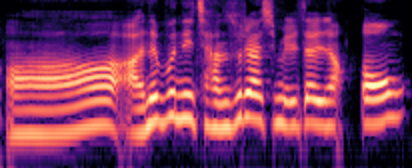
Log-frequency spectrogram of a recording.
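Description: A woman's voice: sits high, big pitch swings, normal speed, background noise. A young woman radio DJ in a studio, reading out listener messages in a playful quiz chat and mimicking the sounds they describe. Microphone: studio microphone.

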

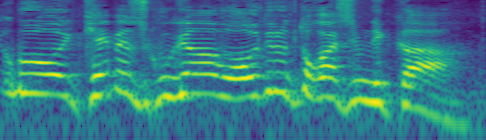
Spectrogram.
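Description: A man's voice: very high voice, big pitch swings, brisk, a little hiss or hum. A middle-aged man co-hosting a live radio show, joking and self-deprecating as he chats with a studio audience. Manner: jokey, self-deprecating, teasing guests. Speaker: radio co-host.

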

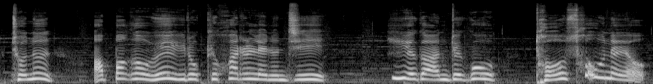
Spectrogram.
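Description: A woman's voice: fairly high pitch, a little mellow, pitched above the performer's own voice. A woman voicing a teenage boy who fights back tears while arguing with his father. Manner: pleading, tearful protest. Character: teenage boy, upset, teary, talking back.

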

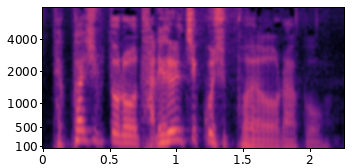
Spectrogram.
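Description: Male radio DJ, upbeat and chatty, high-ish voice with big swings in pitch. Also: big pitch swings, fast. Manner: upbeat, reads out listener texts. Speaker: radio host. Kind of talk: casual radio chat.

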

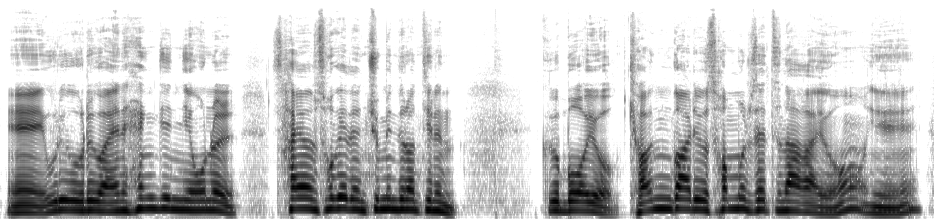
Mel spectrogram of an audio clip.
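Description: A man's voice: on the high side, animated, moderate pace, dark tone, no echo, clean studio sound. A man with a Chungcheong Korean accent hosting a radio show, reading listener messages aloud and giving teasing, homespun advice in a drawling, folksy way. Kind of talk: folksy radio call-in chat.

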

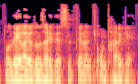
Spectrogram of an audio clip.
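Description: A man's voice: medium pitch, fast, darkish tone. A man hosting a casual conversation, mostly giving short responses. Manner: brief listening responses. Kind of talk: casual talk.

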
